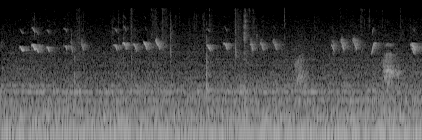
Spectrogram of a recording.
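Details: Several newborn chicks kept as pets cheep continuously in short, high, down-slurred notes, over a steady low hum.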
